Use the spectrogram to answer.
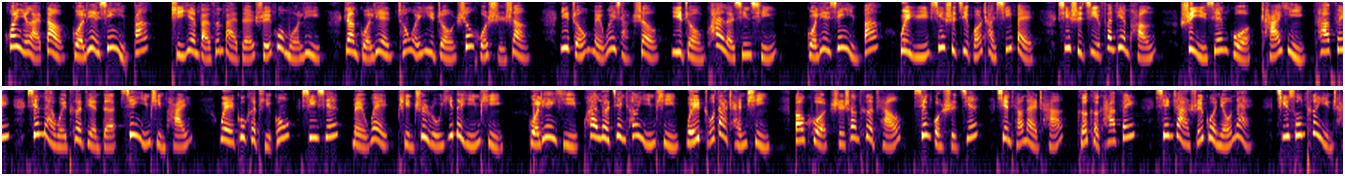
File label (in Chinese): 欢迎来到果恋鲜饮吧, 国语女声配音; 经济广告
